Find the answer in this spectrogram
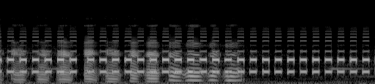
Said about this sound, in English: The sound of this alarm is getting louder and louder.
